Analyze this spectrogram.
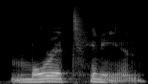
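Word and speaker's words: The Mauritanian: So uh anyway, first trailer that we've got up is the Moritinian, I believe is how it's pronounced.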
